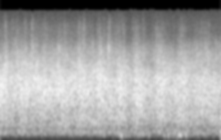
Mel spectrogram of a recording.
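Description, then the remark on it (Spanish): An audience applauds the Lord steadily, a dense, even wash of many hands clapping at a constant loud level, with a brief voice starting just at the very end. “Si alguien lo crea, dale aplauso al Señor.”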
